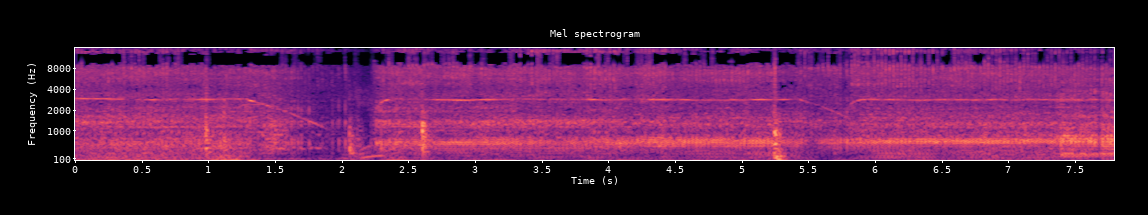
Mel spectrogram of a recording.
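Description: Electric fillet knife running in three long bursts as a catfish is filleted, a high whine whose pitch falls away at the end of the first two bursts, with a couple of sharp clicks.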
